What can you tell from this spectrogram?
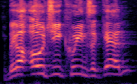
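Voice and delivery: high, loud hype call; loud shoutout. Real, not acted. Streamer shouting out a viewer, loud and high.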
